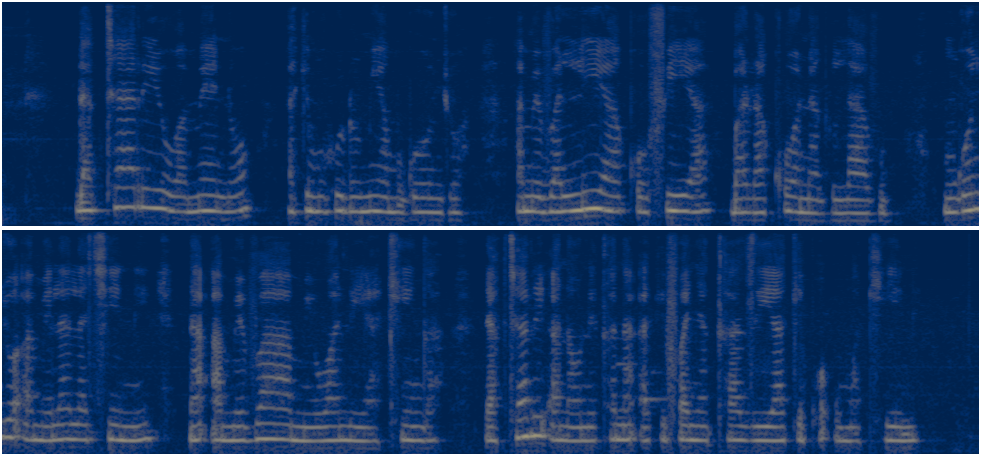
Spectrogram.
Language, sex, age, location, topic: Swahili, female, 25-35, Kisii, health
